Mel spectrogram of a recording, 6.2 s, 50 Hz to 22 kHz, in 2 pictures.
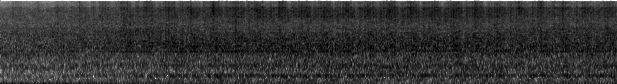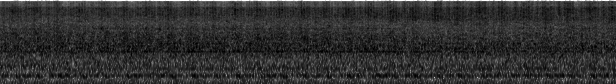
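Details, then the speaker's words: Audi C5 RS6 twin-turbo V8, first start after fitting Chinese timing-chain tensioners with empty oil galleries, not yet at temperature: steady even idle, no chain rattle, nice and quiet, no leaks or warning lights. "Perfect. No leaks. Nice and quiet. No engine lights on."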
